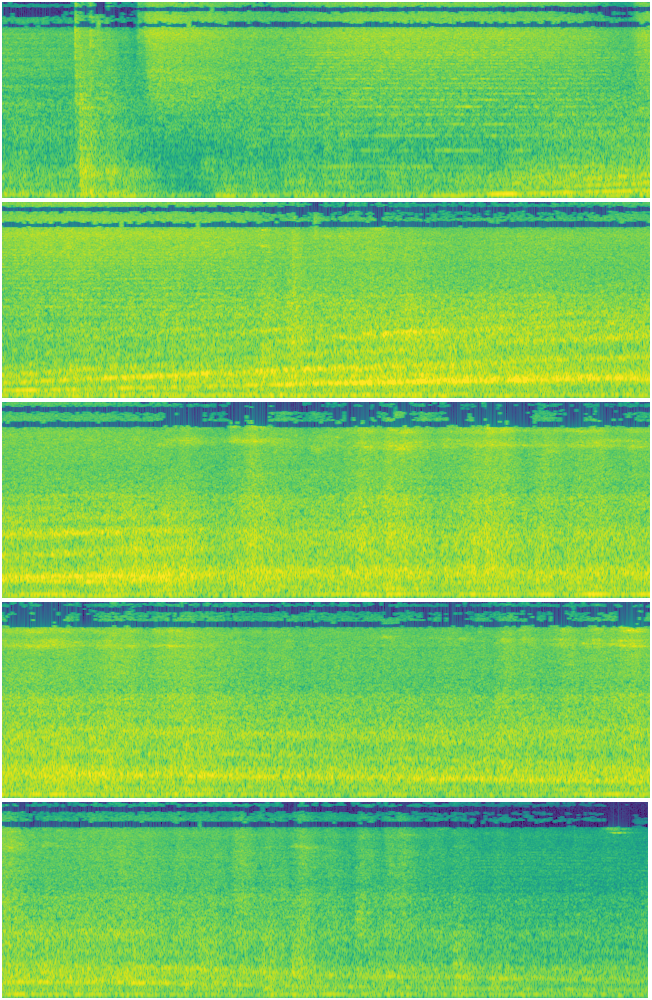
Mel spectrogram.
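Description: Metro train's traction motors whining inside the car as the train pulls away. The whine rises in pitch for about eight seconds, then holds and sinks slowly, over the steady rumble of the wheels and running gear.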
